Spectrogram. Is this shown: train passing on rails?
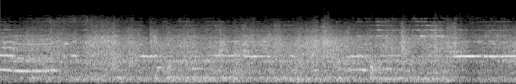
yes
